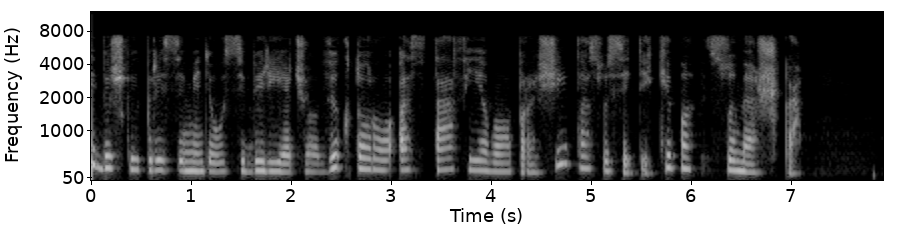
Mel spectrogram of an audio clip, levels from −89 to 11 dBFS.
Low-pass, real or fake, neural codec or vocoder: 7.2 kHz; fake; codec, 16 kHz, 8 kbps, FunCodec, trained on Chinese and English, 25 frames a second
